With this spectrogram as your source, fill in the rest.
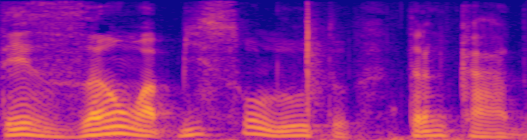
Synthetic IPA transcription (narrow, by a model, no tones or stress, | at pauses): d̪̥ezɐ̃w̃abisolut̪ʊ | t̪ɾɐ̃ŋka̰d̪ʊ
